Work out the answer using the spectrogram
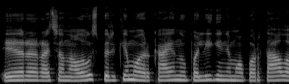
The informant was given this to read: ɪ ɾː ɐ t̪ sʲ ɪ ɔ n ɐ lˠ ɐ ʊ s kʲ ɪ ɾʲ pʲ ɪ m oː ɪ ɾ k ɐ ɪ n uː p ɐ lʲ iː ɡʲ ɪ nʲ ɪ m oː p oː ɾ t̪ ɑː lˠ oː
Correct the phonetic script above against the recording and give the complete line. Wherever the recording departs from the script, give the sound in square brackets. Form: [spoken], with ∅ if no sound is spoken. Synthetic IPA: ɪ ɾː ɐ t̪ sʲ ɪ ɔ n ɐ lˠ ɐ ʊ s [pʲ] ɪ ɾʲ [kʲ] ɪ m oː ɪ ɾ k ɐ ɪ n uː p ɐ lʲ iː ɡʲ ɪ nʲ ɪ m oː p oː ɾ t̪ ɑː lˠ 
